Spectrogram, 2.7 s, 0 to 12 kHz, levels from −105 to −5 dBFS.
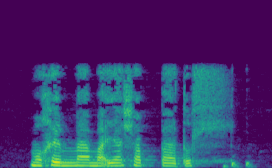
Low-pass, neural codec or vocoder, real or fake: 7.2 kHz; none; real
